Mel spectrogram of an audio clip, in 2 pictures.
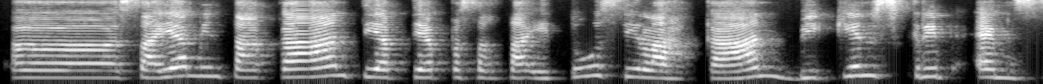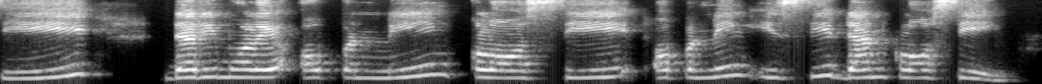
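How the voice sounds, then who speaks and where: Young woman, high-pitched, easygoing trainer with a rambling, filler-heavy delivery. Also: takes it slowly, fairly bright tone. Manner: chatty, calls herself Kakak, many fillers. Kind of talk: casual workshop teaching.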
